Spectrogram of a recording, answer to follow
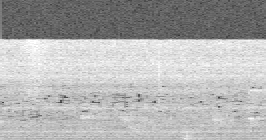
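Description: Faint steady workshop hum, with a single soft tap about one and a half seconds in.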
